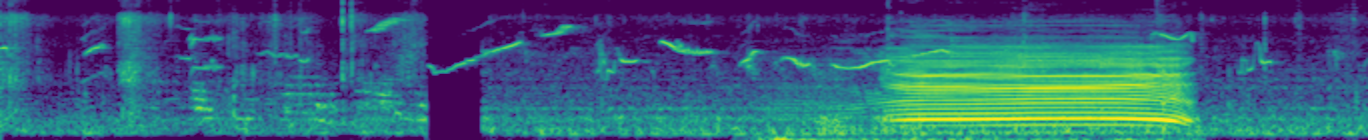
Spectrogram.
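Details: Tame cows walking as a herd to fresh pasture; bird chirps and whistles fill the first half, then one sustained, steady, harmonic moo lasting about a second and a half.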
